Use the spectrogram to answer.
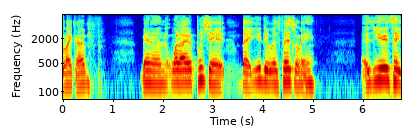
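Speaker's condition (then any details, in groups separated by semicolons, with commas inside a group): Cerebral palsy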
